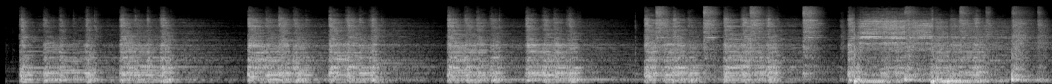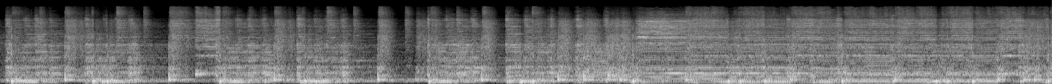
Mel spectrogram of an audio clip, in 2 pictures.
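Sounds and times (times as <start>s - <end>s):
band groove with drum kit: 0.1s - 21.0s
guitar and bass chords: 0.1s - 21.0s.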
